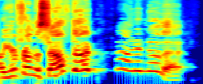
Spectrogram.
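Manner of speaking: high, sarcastic mock surprise.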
